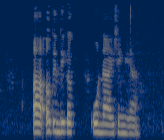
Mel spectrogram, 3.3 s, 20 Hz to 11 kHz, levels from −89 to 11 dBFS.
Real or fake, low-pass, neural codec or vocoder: real; 9.9 kHz; none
